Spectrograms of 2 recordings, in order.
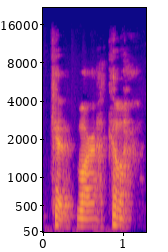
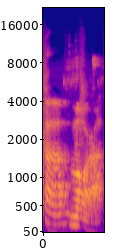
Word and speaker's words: Kahmora: My favorite was, again, KAHMORA. You said her name wrong. KAHMORA.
